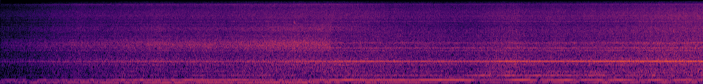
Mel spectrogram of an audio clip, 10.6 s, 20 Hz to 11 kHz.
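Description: Cockpit noise of a CT-156 Harvard II trainer's PT6A turboprop engine: a steady deep drone with a thin high whine over it. It fades in over the first couple of seconds, then holds steady.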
